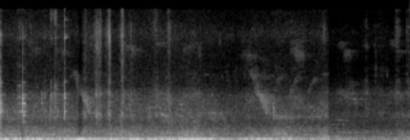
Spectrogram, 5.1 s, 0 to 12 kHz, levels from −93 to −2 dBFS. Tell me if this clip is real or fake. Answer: real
